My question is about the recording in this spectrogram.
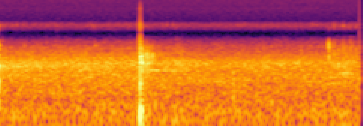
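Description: A pickleball paddle striking the plastic ball: one sharp pop about a second in, followed shortly by a softer knock, over a steady low rumble of wind on the microphone.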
